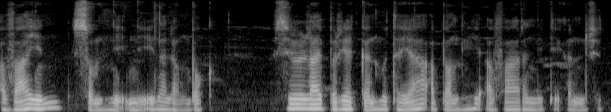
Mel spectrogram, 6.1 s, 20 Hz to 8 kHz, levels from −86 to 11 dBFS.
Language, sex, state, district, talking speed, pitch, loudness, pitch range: Mizo, male, Mizoram, Aizawl, 205 wpm, 100 Hz, -21 LUFS, 90-115 Hz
